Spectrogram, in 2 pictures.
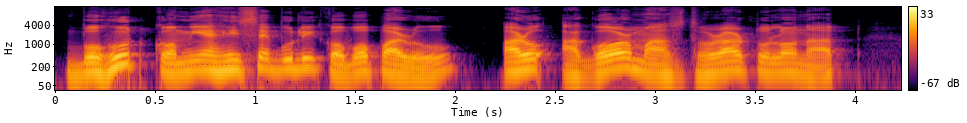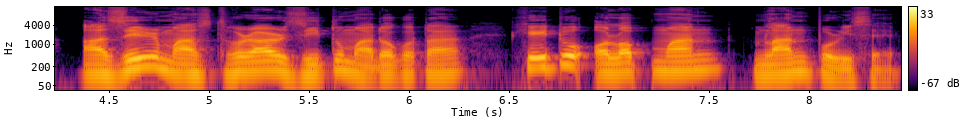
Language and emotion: Assamese, neutral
